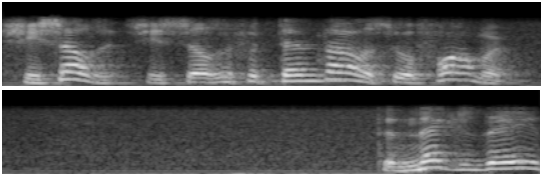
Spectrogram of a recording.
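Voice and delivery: usual speaking voice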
